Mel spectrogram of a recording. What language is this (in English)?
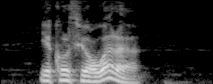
Kabyle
